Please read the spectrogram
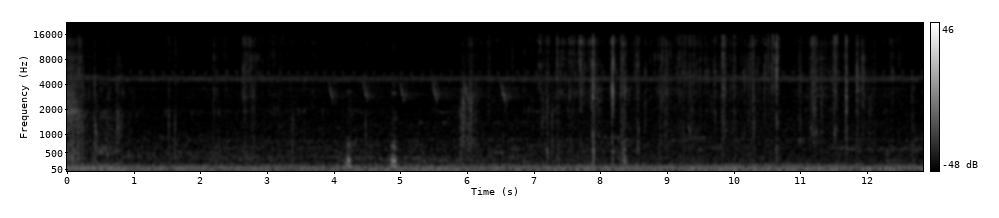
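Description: Steady high-pitched insect drone of a tropical forest, with a run of short falling chirps in the middle and scattered soft taps and clicks.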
